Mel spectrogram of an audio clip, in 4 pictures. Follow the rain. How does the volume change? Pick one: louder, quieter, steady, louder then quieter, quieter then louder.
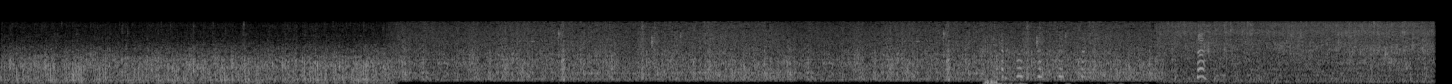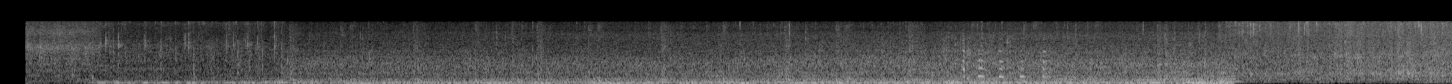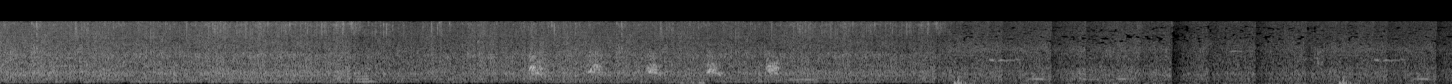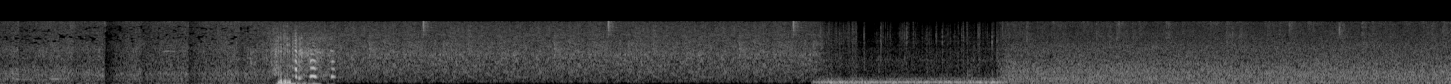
louder then quieter.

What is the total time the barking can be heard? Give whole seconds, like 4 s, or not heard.
3 s.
